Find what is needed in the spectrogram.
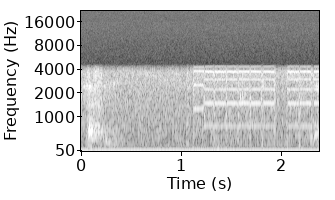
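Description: A steady electronic tone, several pitches held together, starts just over a second in after a brief bit of voice.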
